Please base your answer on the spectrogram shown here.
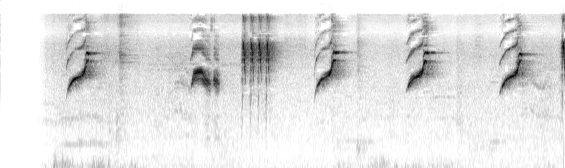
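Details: Orange-bellied leafbird song, played as training material for songbirds: clear high whistled notes sweeping upward, given singly about once a second, with a brief buzzy burst in between and faint low rustling.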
